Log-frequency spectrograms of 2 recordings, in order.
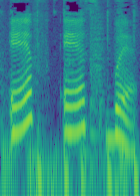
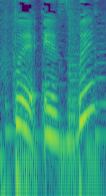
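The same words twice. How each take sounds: First: The first letter is pronounced as "ef". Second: The first letter is pronounced as "fe". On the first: The speaker calls it wrong. "надо произносить по названию букв ФСБ. Но так не говорят" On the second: The speaker calls it right. "произношение ФСБ считается нормативным"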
